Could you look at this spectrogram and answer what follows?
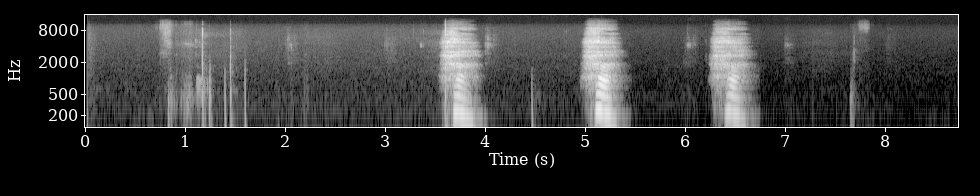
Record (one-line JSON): {"exhalation_length": "8.7 s", "exhalation_amplitude": 23888, "exhalation_signal_mean_std_ratio": 0.22, "survey_phase": "alpha (2021-03-01 to 2021-08-12)", "age": "65+", "gender": "Female", "wearing_mask": "No", "symptom_none": true, "smoker_status": "Ex-smoker", "respiratory_condition_asthma": false, "respiratory_condition_other": false, "recruitment_source": "REACT", "submission_delay": "3 days", "covid_test_result": "Negative", "covid_test_method": "RT-qPCR"}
